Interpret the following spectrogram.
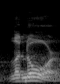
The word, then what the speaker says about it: Lenoir: Lenoir. Did I say that right? Lenore? Lenore. Okay, I'm sorry, I'm from the coast, so we pronounce that a little differently.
